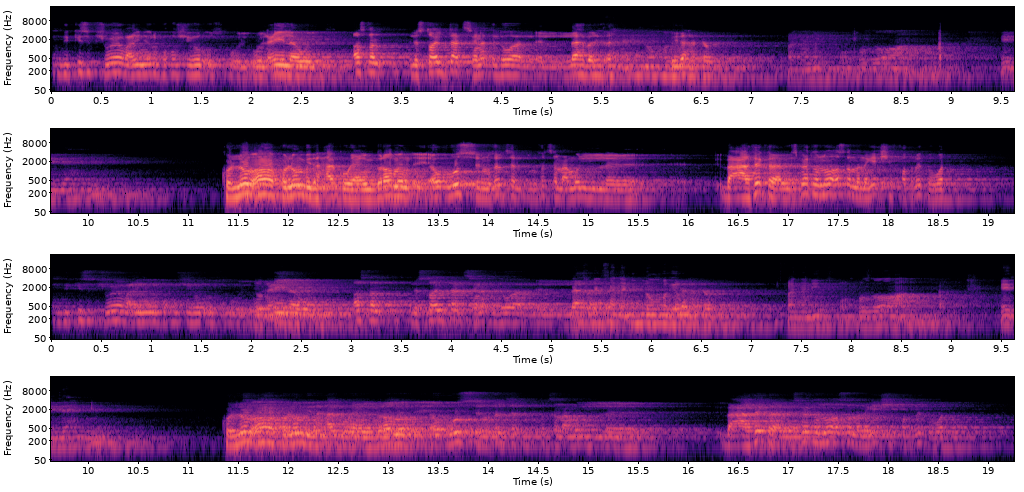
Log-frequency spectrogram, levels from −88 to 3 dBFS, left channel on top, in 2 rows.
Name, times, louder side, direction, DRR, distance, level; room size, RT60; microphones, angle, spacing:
voice 1, 0.1-2.7 3.0-3.3 3.6-5.6 6.2-6.6 11.3-15.6 15.9-16.0 16.3-18.5, left 6 dB, 70° left, 9 dB, 0.3 m, -27 dB
voice 2, 2.0-2.8 5.2-6.7 7.4-8.9 9.2-10.2 11.4-11.5, right 2 dB, 85° right, 3 dB, 0.7 m, -39 dB
7.1 x 5.3 x 3.5 m, 2.5 s
head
